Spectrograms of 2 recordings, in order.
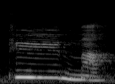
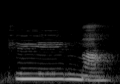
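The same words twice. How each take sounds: First: Puma said loud and higher, falling; loud, high model of Puma; called out word. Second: Said in the usual way. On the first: Shown as a demonstration. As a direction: announce Puma loudly to the class. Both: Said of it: "teacher word drill".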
